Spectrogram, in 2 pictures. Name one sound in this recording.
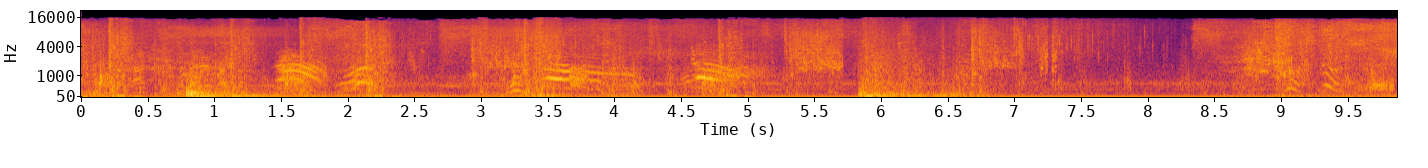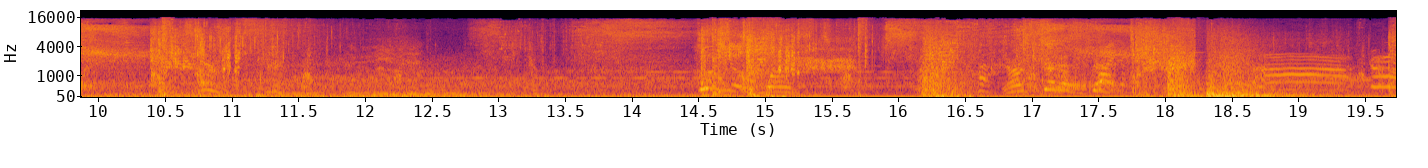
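Men shout and grunt in battle.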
